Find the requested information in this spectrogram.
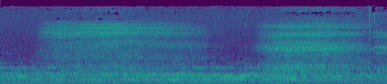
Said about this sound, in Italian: Quindi respira profondamente dal naso.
